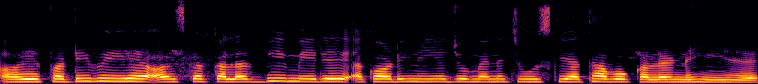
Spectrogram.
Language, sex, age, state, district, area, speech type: Hindi, female, 30-45, Uttar Pradesh, Lucknow, rural, spontaneous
